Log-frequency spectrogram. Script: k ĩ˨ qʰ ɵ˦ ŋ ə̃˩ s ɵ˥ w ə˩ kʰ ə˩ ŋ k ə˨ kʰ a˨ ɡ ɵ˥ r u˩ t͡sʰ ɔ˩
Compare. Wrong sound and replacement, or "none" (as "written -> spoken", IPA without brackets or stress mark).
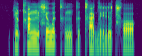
none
